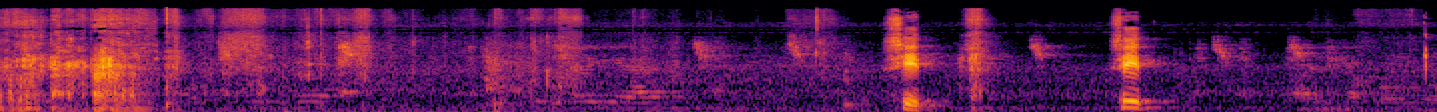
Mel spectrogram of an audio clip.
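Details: Prada, a female Shih Tzu playing basketball in a home garden, lets out two sharp, loud barks about a second apart late in the clip. A person's voice and quiet outdoor background noise come before them.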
